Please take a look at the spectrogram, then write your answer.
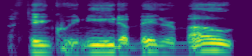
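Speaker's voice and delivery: flat deadpan Jaws line; mild imitation of the stepdad quoting; lightly done movie-quote voice. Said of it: "he just does movie quotes".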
